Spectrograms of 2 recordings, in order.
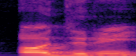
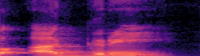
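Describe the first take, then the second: First: अजरी said "uh-jree", with a j; j in place of g. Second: अग्री with a hard g, "uh-gree". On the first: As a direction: swap the g for a j: अजरी. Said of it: "और मान लीजिए इसका pronunciation लिखा होता". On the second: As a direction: say अग्री with g, never j. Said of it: "जी लिखा है, मतलब आप बोलेंगे". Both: Shown as a demonstration.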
